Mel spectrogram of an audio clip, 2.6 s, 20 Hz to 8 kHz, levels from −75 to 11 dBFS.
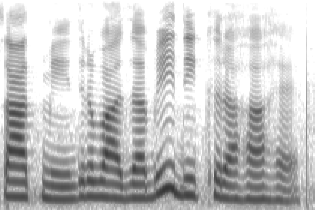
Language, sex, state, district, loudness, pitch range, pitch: Hindi, female, Punjab, Pathankot, -15 LUFS, 185-220 Hz, 205 Hz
